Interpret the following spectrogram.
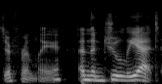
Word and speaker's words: Juliet: And then Juliet has two T's because French speakers would not pronounce the T unless there were two.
